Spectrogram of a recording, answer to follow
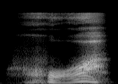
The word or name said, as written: huo3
